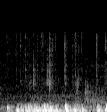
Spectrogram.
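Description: Keystrokes from typing a message on a computer keyboard: a rapid, uneven run of many soft clicks and taps, steady throughout, with no voices.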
